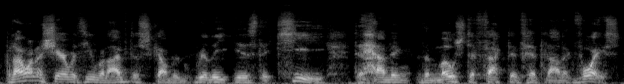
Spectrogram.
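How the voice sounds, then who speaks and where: Earnest low-voiced male hypnotist. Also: expressive, normal speed, husky. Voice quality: voice weakened after throat surgeries. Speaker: hypnotist and therapist. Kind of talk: reflective talk to fellow hypnotists.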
